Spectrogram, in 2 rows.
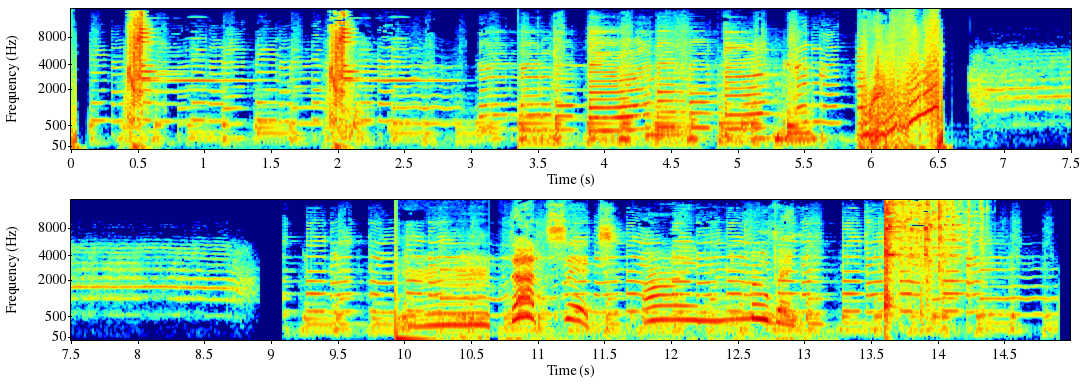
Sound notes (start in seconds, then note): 1.8 shing!!; 6.7 tom and jerry scream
